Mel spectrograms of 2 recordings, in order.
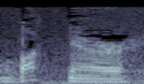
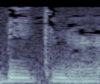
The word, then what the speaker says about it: Buckner: Buckner. Is that how you say it? It's actually pronounced Beekner, and my band is called Freya.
